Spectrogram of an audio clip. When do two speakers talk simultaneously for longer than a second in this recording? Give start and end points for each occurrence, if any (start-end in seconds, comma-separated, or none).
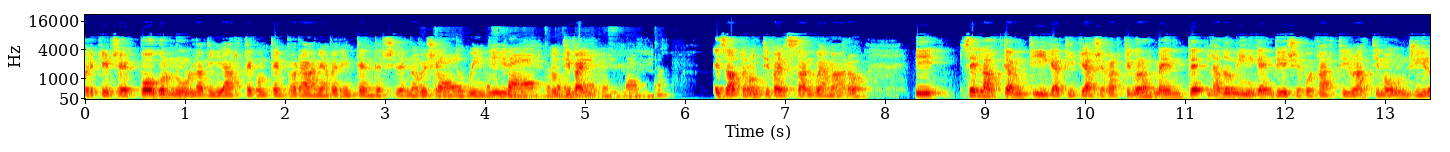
3.4-5.3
